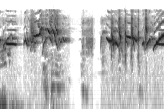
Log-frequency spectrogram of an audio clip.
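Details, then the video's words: White-rumped shama, kept as a songbird, sings a varied phrase of whistled, buzzy notes and rapid trills, broken by a short pause before a fresh burst of sharp repeated notes and slurred whistles. "buat burung Kacer anda yang malas bunyi"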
